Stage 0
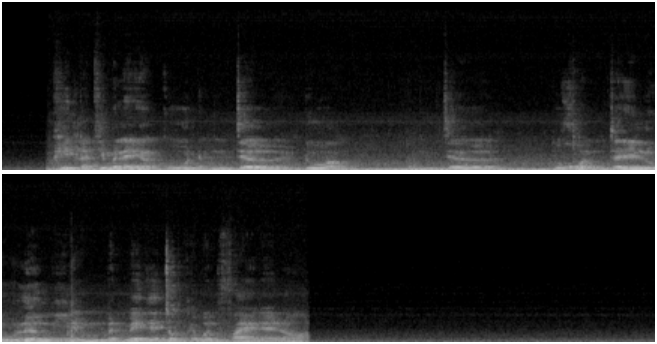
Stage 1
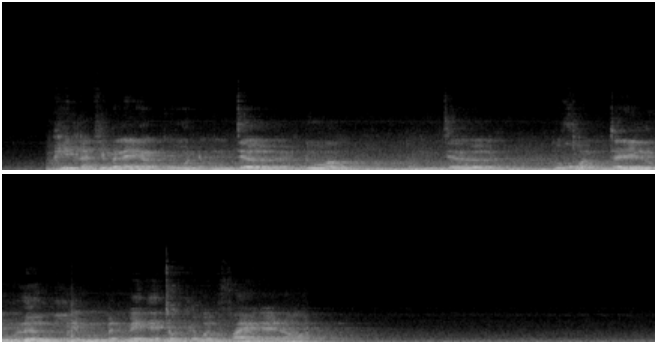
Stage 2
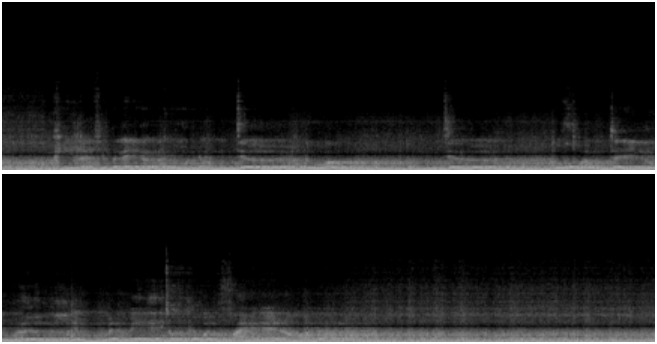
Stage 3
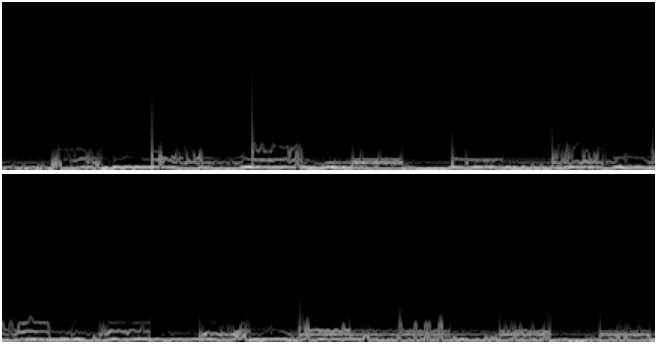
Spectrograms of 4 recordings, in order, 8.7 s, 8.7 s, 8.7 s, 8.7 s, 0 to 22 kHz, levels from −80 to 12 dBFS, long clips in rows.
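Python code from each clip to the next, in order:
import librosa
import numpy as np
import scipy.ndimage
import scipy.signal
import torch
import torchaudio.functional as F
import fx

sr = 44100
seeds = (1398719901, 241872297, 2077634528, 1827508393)

y1 = scipy.signal.sosfilt(scipy.signal.butter(2, 3800.0, 'lowpass', fs=sr, output='sos'), x)
y1 = fx.rev_plate(y1, sr, seeds[0], rt60_s=1.8, hf_ratio=0.7, predelay_ms=0, drr_db=7.0)
y2 = fx.fixed_phaser(y1, sr, hz=430.0, stages=8)
y2 = fx.env_flatten(y2, sr, amount_pct=100)
y2 = y2 * librosa.db_to_amplitude(-9.0)
y3 = fx.sine_speech(y2, sr)
y3 = fx.filter_held_lowpass(y3, sr, hz=3.0, low_hz=270.0, high_hz=2400.0)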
